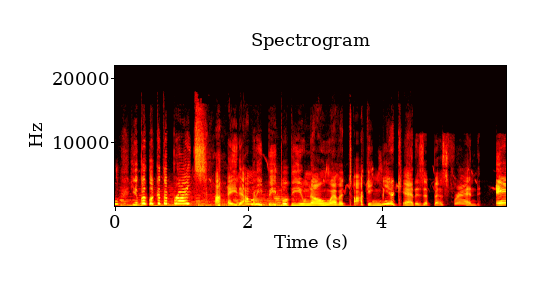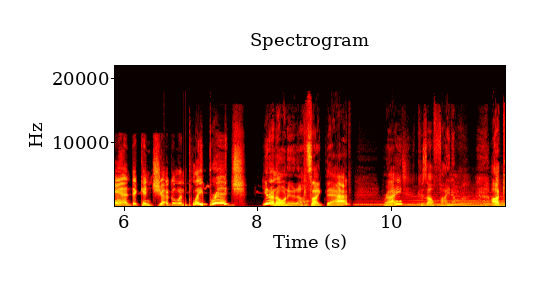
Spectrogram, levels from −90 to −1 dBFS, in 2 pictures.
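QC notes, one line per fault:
0.47–0.55, 2.60–2.67, 6.59–6.66, 7.47–7.54 s: short concealed packet loss. About 40 ms missing each time; the receiver stretches the last sound over the hole, so you get a quick smear or wobble.
3.64–3.74 and 9.39–9.46 s: burst of packet loss. The concealment continues and fades the last sound into a held buzz or hiss. At 3.64 about 15 ms of audio is dropped outright.
4.48–6.92 s: input switched to a poorer device, likely. There's a 20 ms gap at the switch, then nothing above 11.4 kHz, a level roughly 5 dB lower and a new noise floor around 50 dB down.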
